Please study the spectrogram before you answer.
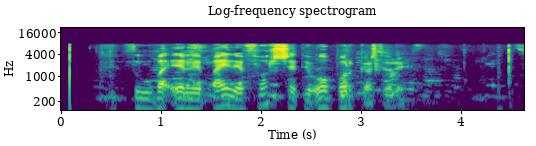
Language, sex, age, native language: Icelandic, male, 14, Icelandic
